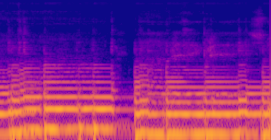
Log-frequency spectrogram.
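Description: Electric bass guitar playing held low notes, with changing notes above them. The sound drops out briefly about two seconds in, then comes back.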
